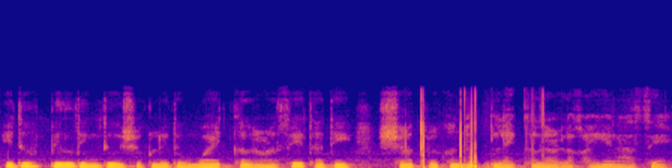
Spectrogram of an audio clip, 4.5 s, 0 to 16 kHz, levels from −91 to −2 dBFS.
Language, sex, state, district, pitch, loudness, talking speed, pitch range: Nagamese, female, Nagaland, Dimapur, 190 Hz, -17 LUFS, 225 wpm, 185-210 Hz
